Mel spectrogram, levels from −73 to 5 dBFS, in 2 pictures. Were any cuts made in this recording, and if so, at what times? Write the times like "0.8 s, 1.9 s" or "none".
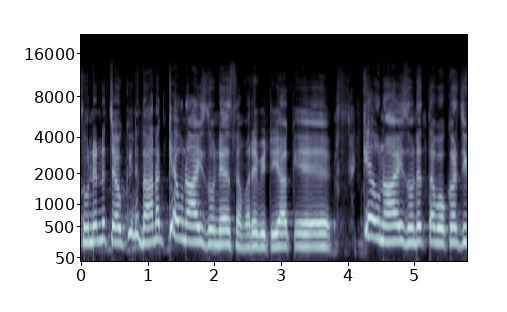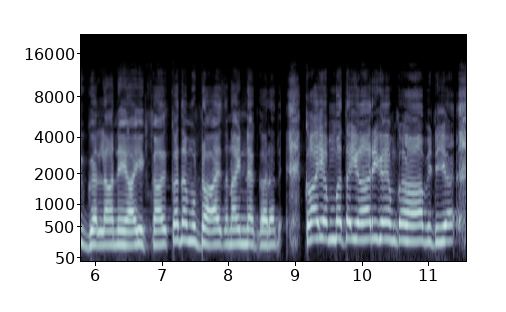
none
